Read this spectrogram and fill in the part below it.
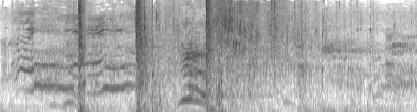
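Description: Heavy blows land with dull thuds.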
